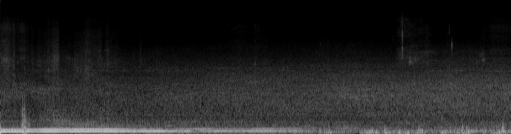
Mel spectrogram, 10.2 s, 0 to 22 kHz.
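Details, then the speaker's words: 1979 International Scout II first start after sitting 20+ years, fuel being squirted in to prime: steady low rumble with a regular puffing beat about four per second; owner suspects an exhaust leak. "seems like the noise i'm hearing very well could be a um could be a exhaust leak"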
